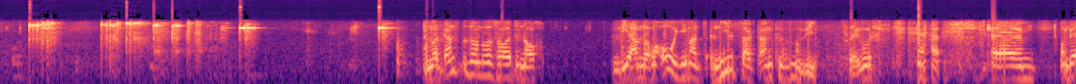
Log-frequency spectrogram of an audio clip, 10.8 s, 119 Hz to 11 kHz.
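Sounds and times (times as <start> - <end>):
glasses clinking together in a toast: 0.2 - 2.7, 3.8 - 4.1
speech: 4.3 - 5.5, 6.1 - 10.7.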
